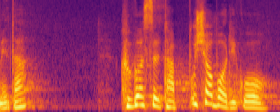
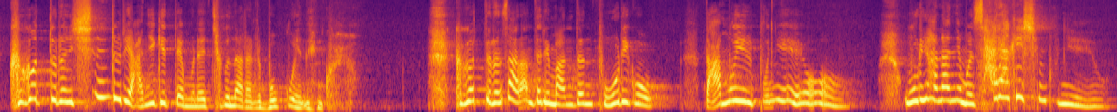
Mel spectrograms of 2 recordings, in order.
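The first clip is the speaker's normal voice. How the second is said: high, rising impassioned plea; fervent prayer; 8 semitones higher than usual. Acted. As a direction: plead with growing fervour to God. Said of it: "이렇게 표현합니다". (점점 높아지는 간절한 기도)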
